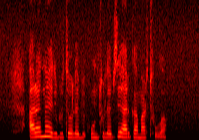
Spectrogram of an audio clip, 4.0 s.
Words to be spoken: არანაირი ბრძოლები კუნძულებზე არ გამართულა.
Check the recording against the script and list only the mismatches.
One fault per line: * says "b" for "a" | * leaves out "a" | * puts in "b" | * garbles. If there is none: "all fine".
all fine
